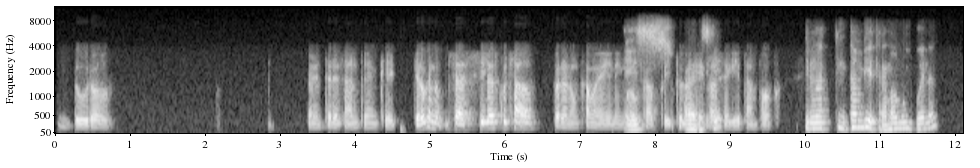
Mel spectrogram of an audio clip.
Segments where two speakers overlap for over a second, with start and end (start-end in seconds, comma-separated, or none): 7.6-8.9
